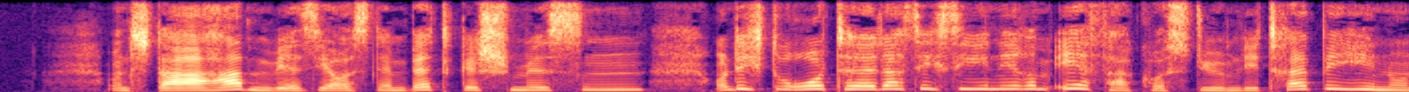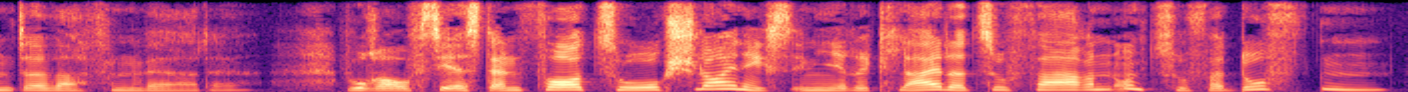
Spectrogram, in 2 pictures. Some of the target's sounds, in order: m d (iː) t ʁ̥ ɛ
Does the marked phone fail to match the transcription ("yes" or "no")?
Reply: no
